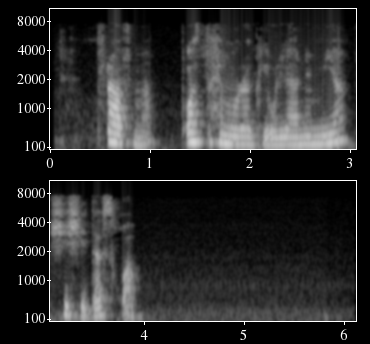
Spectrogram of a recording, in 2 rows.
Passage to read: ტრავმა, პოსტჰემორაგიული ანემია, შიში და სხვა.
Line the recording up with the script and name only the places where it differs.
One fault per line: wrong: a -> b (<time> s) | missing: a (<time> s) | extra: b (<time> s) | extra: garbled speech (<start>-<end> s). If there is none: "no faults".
no faults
